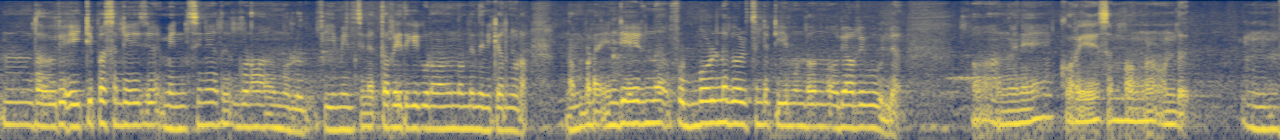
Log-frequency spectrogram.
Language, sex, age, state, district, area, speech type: Malayalam, male, 18-30, Kerala, Idukki, rural, spontaneous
